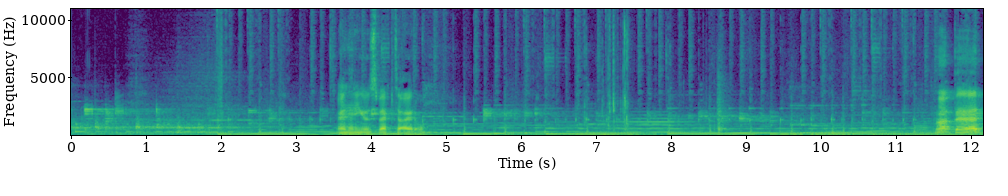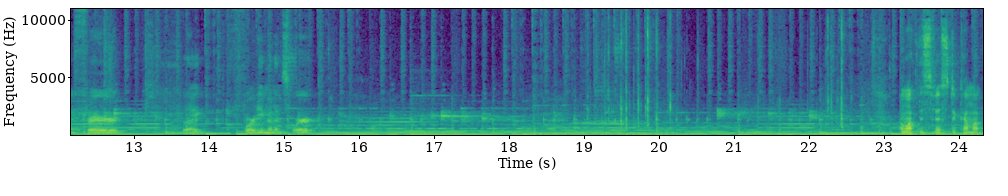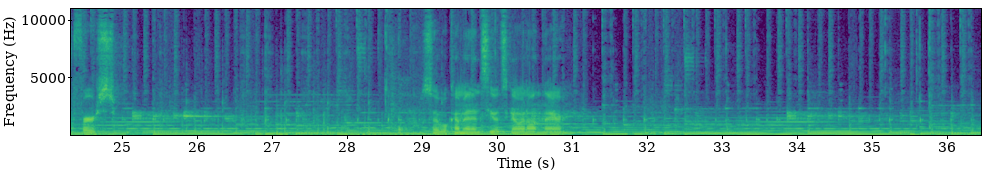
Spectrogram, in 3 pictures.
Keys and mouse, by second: 7.4 alt+a, 19.6 shift+Left, 19.8 alt+a, 22.5 alt+a, 30.1-32.1 drag.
